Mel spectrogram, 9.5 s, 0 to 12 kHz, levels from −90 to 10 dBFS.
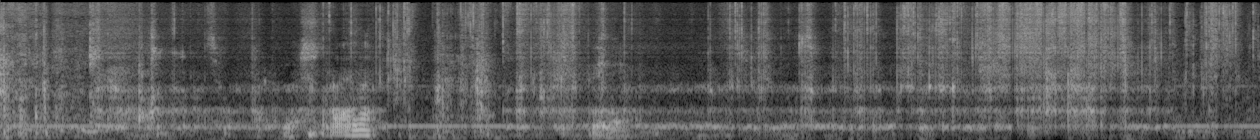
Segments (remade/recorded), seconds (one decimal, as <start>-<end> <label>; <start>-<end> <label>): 0.0-0.7 recorded; 0.7-2.9 remade; 2.9-3.8 recorded; 3.8-8.8 remade; 8.8-9.5 recorded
